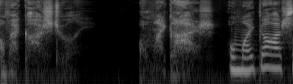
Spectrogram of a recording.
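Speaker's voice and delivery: almost whispered, bubbling with excitement. Retelling how he sounded in her head, imitating an excited near-whisper. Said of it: "Like almost whispering".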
